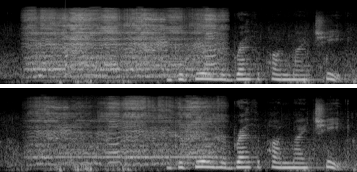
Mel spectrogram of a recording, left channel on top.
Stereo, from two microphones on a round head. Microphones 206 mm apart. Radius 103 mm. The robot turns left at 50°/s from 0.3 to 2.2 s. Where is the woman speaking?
10° left (ahead or behind), 0.9 m; by 3.6 s 20° right (ahead or behind), 0.9 m.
